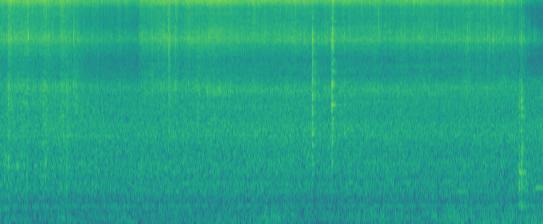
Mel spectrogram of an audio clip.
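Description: Fish frying in hot oil: a steady sizzle, with a few light clicks of kitchen utensils.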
